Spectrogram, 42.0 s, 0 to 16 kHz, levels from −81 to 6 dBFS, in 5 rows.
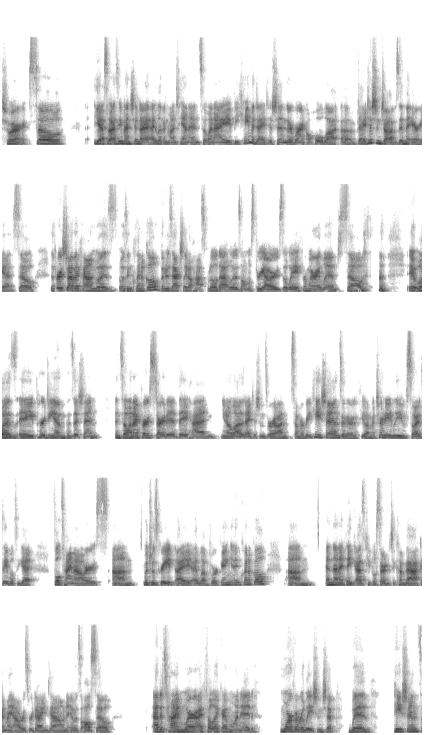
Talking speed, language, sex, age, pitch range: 205 wpm, English, female, 20-39, 170-205 Hz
